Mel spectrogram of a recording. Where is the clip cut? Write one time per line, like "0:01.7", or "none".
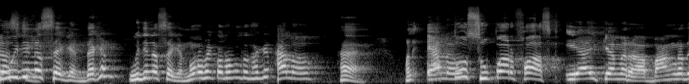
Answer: none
